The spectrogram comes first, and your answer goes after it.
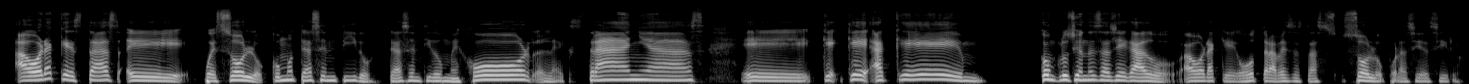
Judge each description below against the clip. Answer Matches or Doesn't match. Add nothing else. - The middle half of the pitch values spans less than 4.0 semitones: Doesn't match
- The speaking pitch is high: Doesn't match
